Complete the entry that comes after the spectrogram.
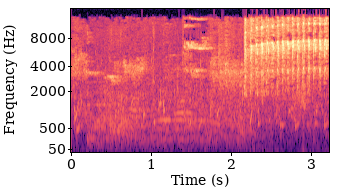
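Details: Sunda pygmy woodpecker, a training recording for sogon with water sounds: trickling water and faint chirps first, a brief high note, then a fast, evenly pulsed high rattling trill for over a second.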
